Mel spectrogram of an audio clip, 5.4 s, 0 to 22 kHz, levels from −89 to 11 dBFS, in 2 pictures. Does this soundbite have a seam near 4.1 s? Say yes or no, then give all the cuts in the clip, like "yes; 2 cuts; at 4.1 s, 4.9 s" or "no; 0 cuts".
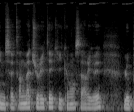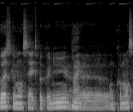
no; 0 cuts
